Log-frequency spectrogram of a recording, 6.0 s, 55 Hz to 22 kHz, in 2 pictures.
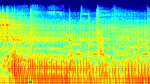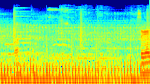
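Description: Bajaj Pulsar NS200's single-cylinder engine starting, then idling steadily.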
